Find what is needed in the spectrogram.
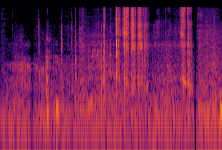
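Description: Crunchy Cheetos being bitten and chewed close to the microphone: a string of irregular, short crunches.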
